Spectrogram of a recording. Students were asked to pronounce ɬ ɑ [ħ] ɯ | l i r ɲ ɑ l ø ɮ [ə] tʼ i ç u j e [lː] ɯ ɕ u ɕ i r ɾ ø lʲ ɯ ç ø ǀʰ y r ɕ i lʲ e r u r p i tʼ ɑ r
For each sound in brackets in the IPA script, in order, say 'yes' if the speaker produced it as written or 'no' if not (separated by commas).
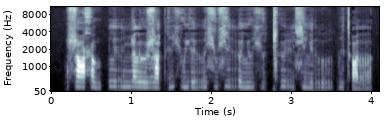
yes, no, no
